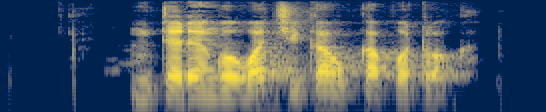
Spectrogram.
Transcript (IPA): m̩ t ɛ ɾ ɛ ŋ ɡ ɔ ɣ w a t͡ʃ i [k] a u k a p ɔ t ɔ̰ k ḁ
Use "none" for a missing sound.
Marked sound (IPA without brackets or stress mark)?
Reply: k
